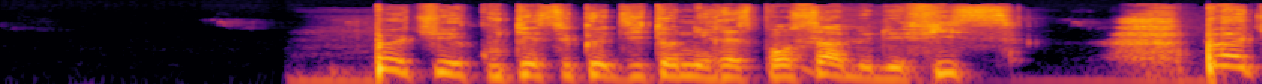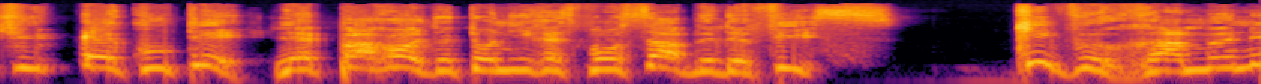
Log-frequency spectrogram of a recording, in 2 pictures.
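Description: A group of men chant loudly outdoors.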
